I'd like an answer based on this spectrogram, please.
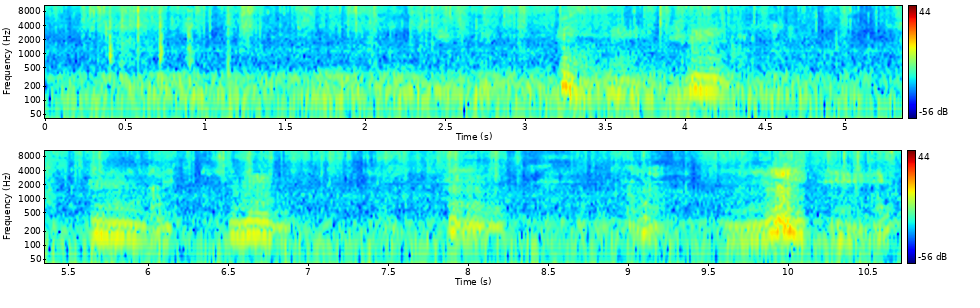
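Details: Shiba Inu puppies competing with one another; short low growly yelps and whines come in scattered bursts every second or so over steady background rumble.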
